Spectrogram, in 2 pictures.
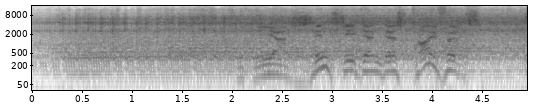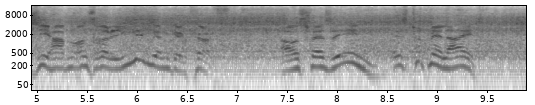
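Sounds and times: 
small lawn mower engine running: 0.0 - 9.8
speech: 2.4 - 9.5.

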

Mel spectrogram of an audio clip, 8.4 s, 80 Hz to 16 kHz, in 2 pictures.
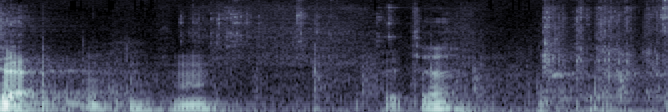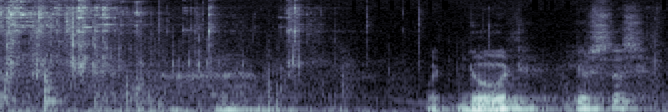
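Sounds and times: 
speech: 0.0 - 1.4, 2.4 - 3.9, 6.8 - 8.3
bunch of keys jangling: 1.0 - 7.3.

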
